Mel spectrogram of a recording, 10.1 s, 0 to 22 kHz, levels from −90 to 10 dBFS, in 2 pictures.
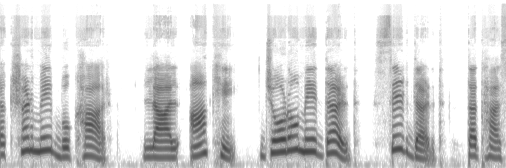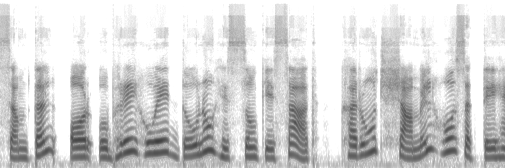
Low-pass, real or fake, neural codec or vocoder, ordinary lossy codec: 19.8 kHz; real; none; Opus, 16 kbps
